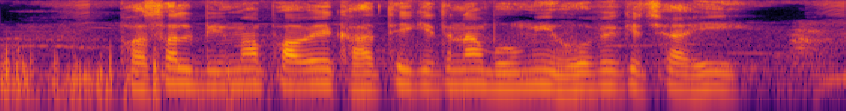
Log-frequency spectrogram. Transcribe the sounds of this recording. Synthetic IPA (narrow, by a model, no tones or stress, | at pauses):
pʰəsəlbiːmãpaːʋekʰaːt̪ikɪt̪nabʱuːmiɦoːʋeket͡ʃaːɦiː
